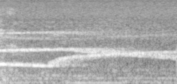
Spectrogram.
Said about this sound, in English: It's fire engines, police, and ambulances.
